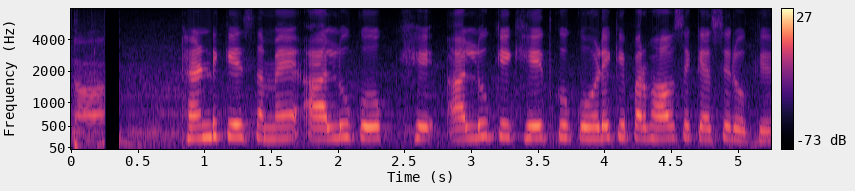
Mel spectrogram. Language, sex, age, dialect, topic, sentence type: Magahi, female, 31-35, Western, agriculture, question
